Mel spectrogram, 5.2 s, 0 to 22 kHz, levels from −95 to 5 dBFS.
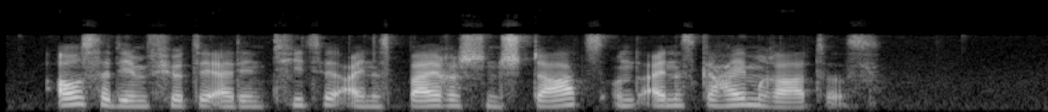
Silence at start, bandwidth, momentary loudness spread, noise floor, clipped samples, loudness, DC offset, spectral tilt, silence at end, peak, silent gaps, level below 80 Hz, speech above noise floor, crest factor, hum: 0.3 s; 7.4 kHz; 11 LU; -69 dBFS; under 0.1%; -25 LUFS; under 0.1%; -2.5 dB/octave; 0.85 s; -2 dBFS; none; -78 dBFS; 44 dB; 24 dB; none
